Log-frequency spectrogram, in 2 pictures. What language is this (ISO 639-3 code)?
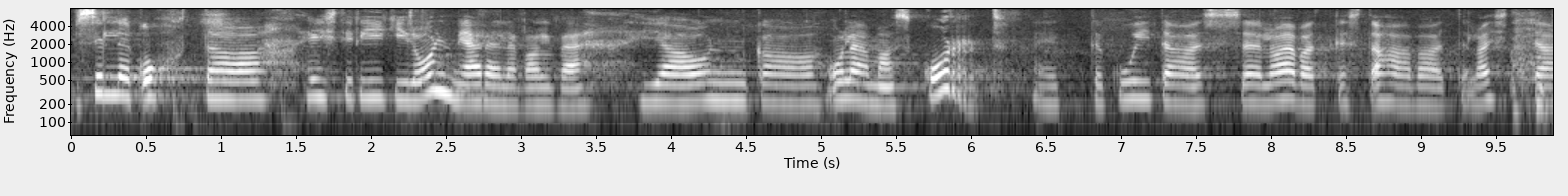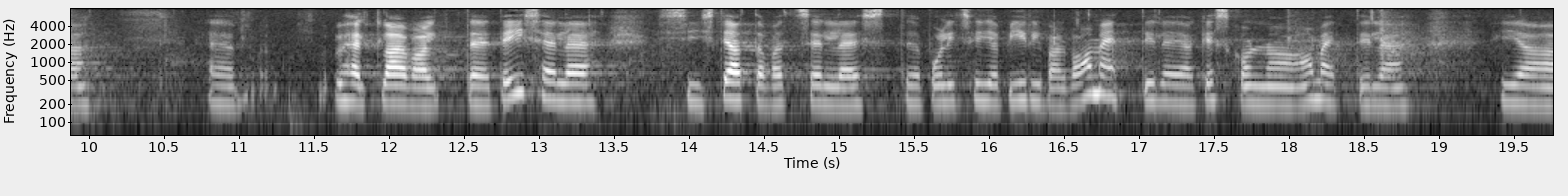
est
